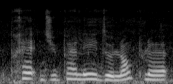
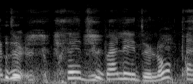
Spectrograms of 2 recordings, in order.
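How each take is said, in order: First: "l'ampleur" said instead of "l'empereur", tongue tripping; stumble, saying "l'ampleur" for "l'empereur"; slip of the tongue. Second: "l'empereur" finally said right, with a laugh; laughing correction to "l'empereur"; corrected word. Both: Real, not acted. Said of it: "T'arrives pas à parler aujourd'hui".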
